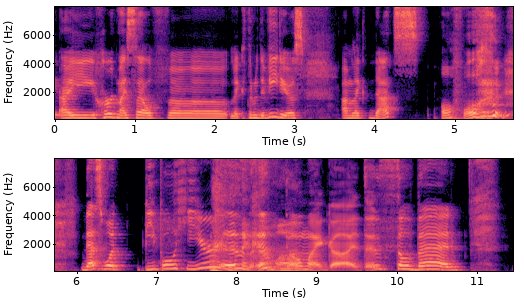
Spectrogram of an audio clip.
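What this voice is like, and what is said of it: Russian accent. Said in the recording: “jokes about Russian accent”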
